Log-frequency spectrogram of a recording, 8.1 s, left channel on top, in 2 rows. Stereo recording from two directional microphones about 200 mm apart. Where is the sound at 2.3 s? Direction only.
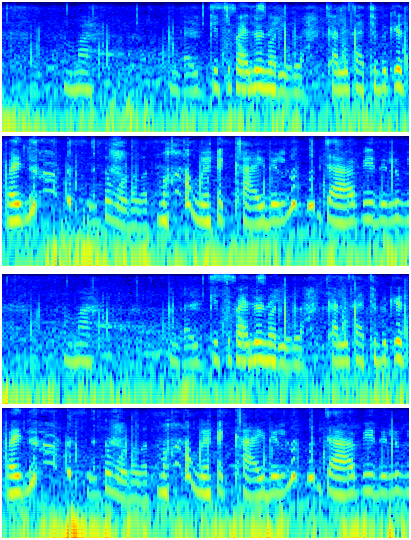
15° left (ahead or behind).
